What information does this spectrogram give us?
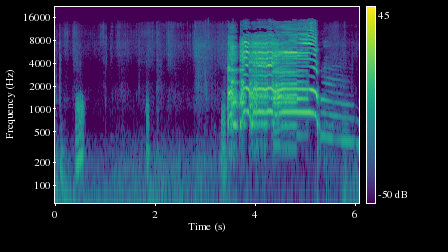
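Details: Chicken in a coop, filmed by a GoPro inside: a few short clucks, then a loud crow with a stuttering start and a long, harsh, level note that drops and trails off.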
